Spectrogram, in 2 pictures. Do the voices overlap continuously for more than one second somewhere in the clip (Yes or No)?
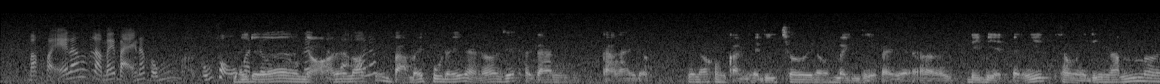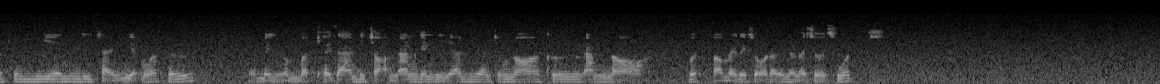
Yes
